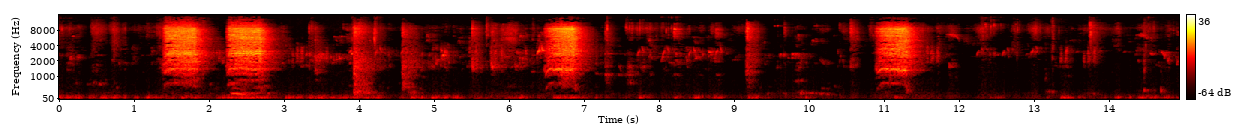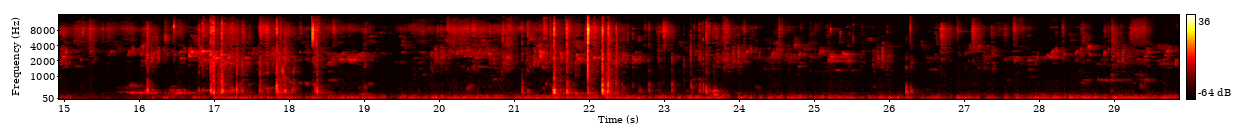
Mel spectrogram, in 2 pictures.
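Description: A bird calling: four loud, harsh squawks in the first dozen seconds, then quieter chirping.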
